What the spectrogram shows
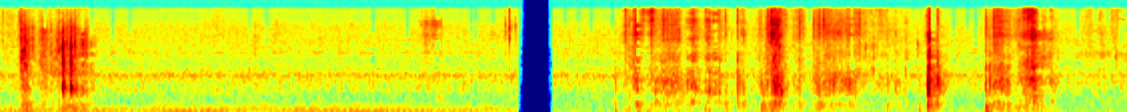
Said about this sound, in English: take some of my tape, cut a little strip of this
